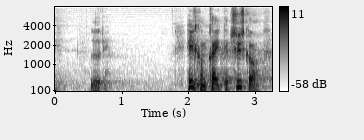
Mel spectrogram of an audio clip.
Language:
Danish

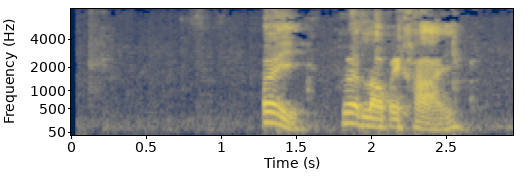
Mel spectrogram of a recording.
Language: Thai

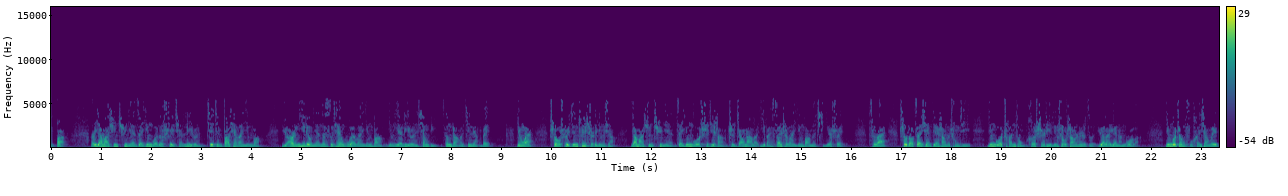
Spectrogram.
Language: Chinese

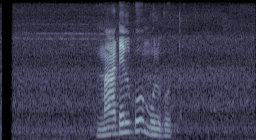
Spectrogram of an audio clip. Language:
Nepali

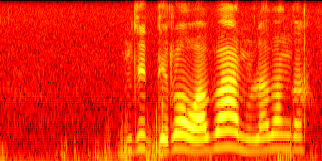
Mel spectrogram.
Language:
Tsonga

